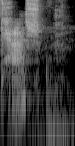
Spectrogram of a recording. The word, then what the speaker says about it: cache: c-a-c-s sorry c-a-c-h-e um which is spelled really weird but it's pronounced cash and this is the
